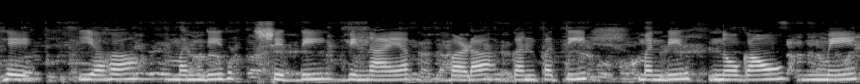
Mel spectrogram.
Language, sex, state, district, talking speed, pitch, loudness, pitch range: Hindi, female, Madhya Pradesh, Dhar, 65 wpm, 225 Hz, -14 LUFS, 220-240 Hz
